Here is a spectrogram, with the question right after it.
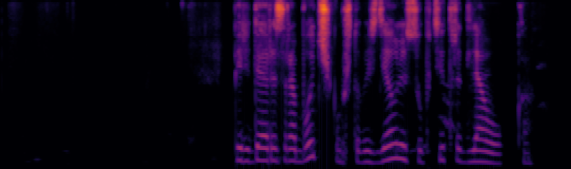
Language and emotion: Russian, neutral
